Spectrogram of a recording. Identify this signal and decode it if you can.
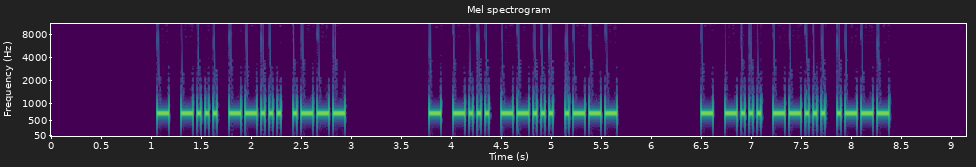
Morse code, heard as a keyed tone, about 32 wpm, 700 Hz. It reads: TB7J TB7J TB7J
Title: DXCC-100 Call Signs - 4 Characters - Repeated 3x - 30wpm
